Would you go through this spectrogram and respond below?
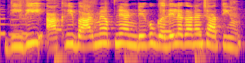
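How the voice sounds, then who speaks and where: Woman as a cartoon pigeon sister, high voice, direct, emphatic, music underneath. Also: steady tone, normal speed, fairly bright tone. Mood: caring, agreeable. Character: outspoken female pigeon, determined younger sister. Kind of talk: Hindi children's cartoon story acting.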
